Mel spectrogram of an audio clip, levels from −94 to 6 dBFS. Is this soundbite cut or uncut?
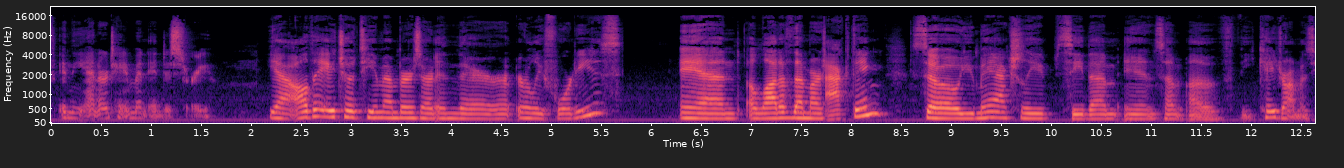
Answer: cut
